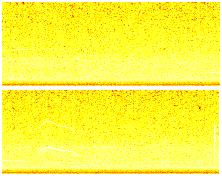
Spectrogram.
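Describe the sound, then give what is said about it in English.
A large home stadium crowd cheers a pass interference penalty call in a steady, dense roar that holds at an even level throughout, with a few high whistles cutting through. No one speaks. “This home crowd, they're happy with that call.”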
